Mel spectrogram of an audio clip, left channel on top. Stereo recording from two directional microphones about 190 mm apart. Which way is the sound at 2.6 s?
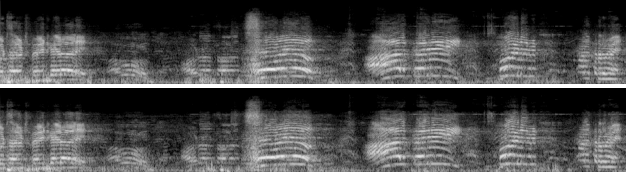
30° left (ahead or behind).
